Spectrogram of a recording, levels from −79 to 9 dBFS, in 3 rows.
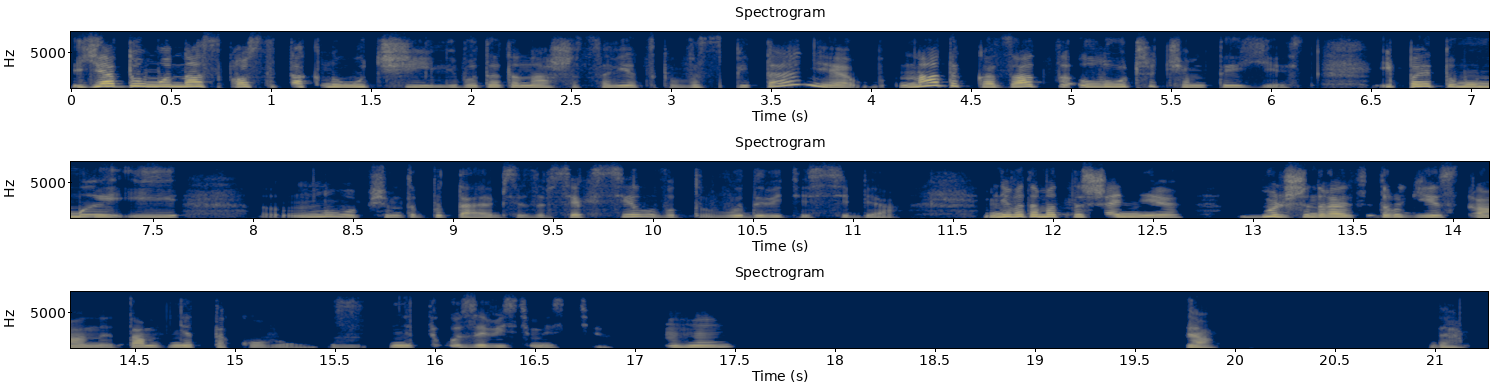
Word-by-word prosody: Я 315 +7 +8
думаю, 300 -4 +6
нас 295 +1 +7
просто 265 +1 0
так 255 -3 0
научили. 225 -8 -1
Вот 180 +5 -5
это 215 -3 -1
наше 185 -1 -2
советское 190 -2 -5
воспитание. 210 - -1
Б - - -21
надо 405 -3 +5
казаться 275 -1 +2
лучше, 250 +6 0
чем 220 -6 -5
ты 215 +1 -4
есть. 180 -6 -8 0.3
И - - -4
поэтому 295 -5 +4
мы 245 0 +3
и, 210 -1 -5 0.5
ну, 260 +2 -3
в 240 - 0
общем-то, 210 -2 -7
пытаемся 140 -8 -5
изо 145 - -11
всех 170 +6 -4
сил 260 0 -3
вот, 160 - -10
выдавить 180 -1 -4
из - - -12
себя. - - -11 0.4
Мне 280 - +5
в - - +6
этом 290 -1 +6
отношении 235 -8 +1 0.3
больше 245 +3 +1
нравятся 235 -3 +4
другие 220 -2 0
страны. 150 -6 -3
Там 185 +1 +1
нет 205 +1 -1
такого 130 -5 -11 0.2
з 155 +1 -16
нет 205 -1 -1
такой 155 - -7
зависимости. 150 -1 -6 0.3
Мгм. 210 +5 -1 2.3
Да. - - 0 1.1
Да. 165 -2 -7
210 Hz, 145 wpm, -25 LUFS, 175-255 Hz, 2.3 s, Я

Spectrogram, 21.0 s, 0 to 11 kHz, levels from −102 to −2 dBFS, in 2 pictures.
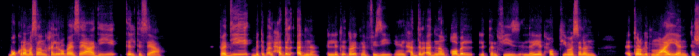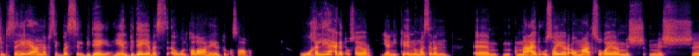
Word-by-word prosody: بُكرة 240 +1 +4
مثلًا 235 +1 0
خلّي 230 +1 -1
الربع 230 -2 +3
ساعة 220 +1 +2
دي 225 +5 -7
تِلت 215 0 -1
ساعة، 200 - -4 0.8
فدي 245 +9 +1
بتبقى 195 0 -3
الحد 240 -1 0
الأدنى 195 -9 0
اللي 180 -1 -1
تقدري 210 +5 +2
تنفذيه، 185 -6 -7
يعني 150 0 -6
الحد 195 +6 -5
الأدنى 210 +2 +1
القابل 225 +2 +2
للتنفيذ، 180 -2 -7
اللي 170 +1 -5
هي 200 +1 +4
تحطّي 215 +1 -4
مثلًا 195 -3 -2 0.6
target 215 0 +3
معيّن 185 -2 +3
ت - - -14
عشان 215 +3 -5
تسهّلي 245 +4 +1
عن 225 -4 +3
نفْسِك 240 0 -5
بس 225 +4 -3
البداية، 180 -7 +1
هي 180 +2 0
البداية 195 +4 +5
بس 210 +1 -5
أول 210 0 -1
طلعة 210 -1 +5
هي - - -4
اللي 190 +1 -1
بتبقى 190 - -14
صعبة، - - -6 0.7
وخلّيها 240 +8 +4
حاجات 260 -3 +2
قصيّرة، 200 -3 -1
يعني 175 0 -5
كإنه 225 +5 -1
مثلًا 215 -2 -2 0.4
آآ 170 +1 +2
م 175 -1 -7 0.3
ميعاد 190 +4 +4
قصيّر 220 +1 +3
أو 185 - 0
ميعاد 180 +4 +3
صغيّر 215 0 +2
مش 185 -2 -7
مش 175 0 -10
210 Hz, 165 wpm, -23 LUFS, 185-225 Hz, 0.8 s, البداية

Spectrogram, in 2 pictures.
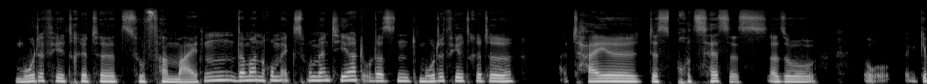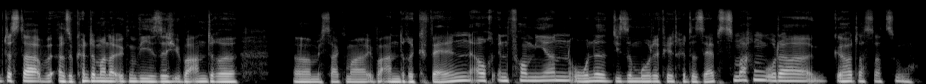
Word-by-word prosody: Modefehltritte 140 -1 0
zu 130 +1 -3
vermeiden, 130 - 0
wenn 180 - +2
man 190 0 +2
rumexperimentiert 190 +2 -1
oder 160 -3 0
sind 155 0 -4
Modefehlritte 150 -1 +1 0.6
Teil 135 -1 +3
des 130 -2 -1
Prozesses? 135 -5 -4
Also, 125 0 0 0.5
o - - -11 0.2
gibt 150 -1 -5
es 170 - +1
da 150 -4 +4
w - - -1
also 135 -2 +3
könnte 155 +4 +2
man 150 -1 +5
da 140 - +4
irgendwie 135 -1 +2
sich 130 0 +2
über 130 -1 -1
andere, 125 -1 +3 0.6
ähm 120 -1 +1
ich 110 - -8
sage 120 +1 -5
mal, 115 0 -1
über - - -4
andere 125 -1 +1
Quellen 140 +12 0
auch 175 -2 0
informieren, 180 +1 0
ohne 150 0 +2
diese 140 0 -2
Modefehltritte 135 -1 0
selbst 125 +4 -3
zu 190 - -3
machen? 195 +1 0
Oder 165 -2 +1 0.2
gehört 145 +1 +1
das 140 -2 -4
dazu? 140 -2 -7
140 Hz, 145 wpm, -22 LUFS, 130-170 Hz, 0.6 s, man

